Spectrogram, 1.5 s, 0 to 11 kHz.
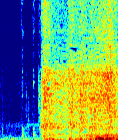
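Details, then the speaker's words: Nissan Grand Livina after fixing DTC P2138 by cleaning and shimming the accelerator pedal position sensor for better contact: start with no pedal, brief crank then immediate steady even idle; no check engine light, healthy start. "Alhamdulillah beres, tidak ada nongol engine check."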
